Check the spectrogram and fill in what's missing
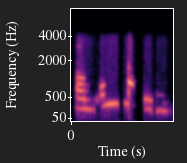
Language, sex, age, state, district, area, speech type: Hindi, female, 45-60, Uttar Pradesh, Hardoi, rural, conversation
